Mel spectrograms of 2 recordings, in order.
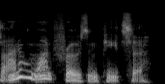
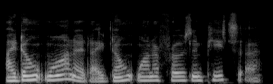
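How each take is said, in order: First: Put-on higher child's voice, whining "I don't want frozen pizza."; a small boy refusing dinner, pitched up; son's protest. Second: Put-on a boy's rising protest that settles; upset son. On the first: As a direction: son pushing back on the frozen pizza. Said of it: "He says". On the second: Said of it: "her son's getting upset".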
